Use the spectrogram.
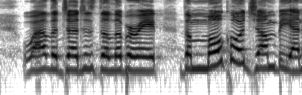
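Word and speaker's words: Moko Jumbie: more about it while the judges deliberate the Moko jumpy and it's spelled m-o-k-o with a space j-u-m-b-i-e and it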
